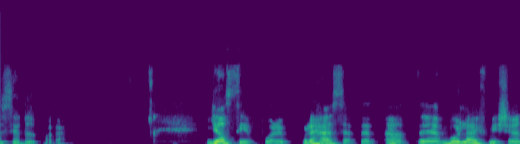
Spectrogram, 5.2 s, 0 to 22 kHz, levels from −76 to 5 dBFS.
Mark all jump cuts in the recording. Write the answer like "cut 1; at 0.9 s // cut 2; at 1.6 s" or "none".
none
